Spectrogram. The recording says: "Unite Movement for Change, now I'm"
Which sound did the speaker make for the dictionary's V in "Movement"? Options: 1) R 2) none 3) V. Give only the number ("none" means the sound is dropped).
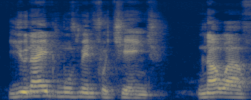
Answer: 3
